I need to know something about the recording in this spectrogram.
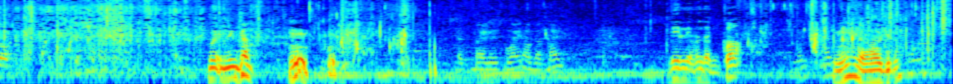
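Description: Muddy water sloshes and splashes around hands.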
